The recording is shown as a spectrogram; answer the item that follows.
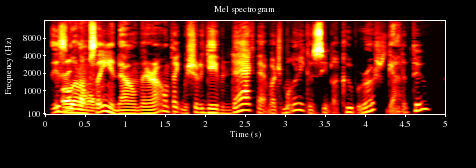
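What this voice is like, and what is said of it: Jerry Jones impression. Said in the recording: “a good Jerry impression out there in Jerry world”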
